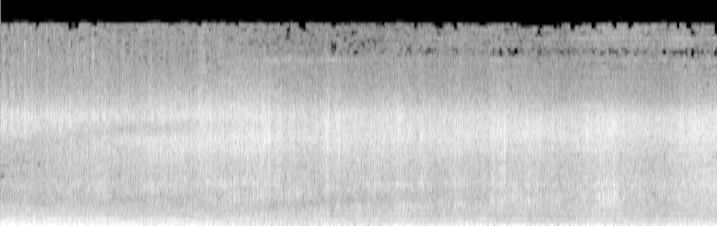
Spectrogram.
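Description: Freight train passing close by: a steady rumble and hiss of coal-car wheels on the rails. About halfway through, the diesel engine of the Union Pacific locomotive at the rear of the train goes by.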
